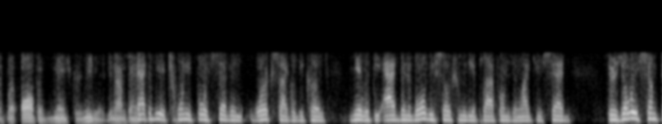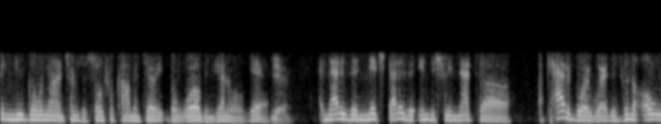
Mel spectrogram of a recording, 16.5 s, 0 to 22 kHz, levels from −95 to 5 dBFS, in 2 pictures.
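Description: Speech, with tandem speech coding throughout: the band stops at about 3.7 kHz, and the rough, muffled, warbly texture fits three speech coders in a row, likely a G.729A, CVSD and G.729A chain, each re-encoding the previous coder's already degraded output.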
